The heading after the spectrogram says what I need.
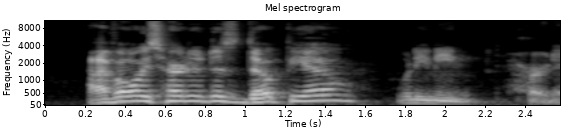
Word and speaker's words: Doppio: And Doppio is yeah, and I a believe word, it's pronounced Doppio, but it's Italian for double.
